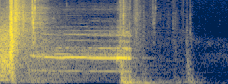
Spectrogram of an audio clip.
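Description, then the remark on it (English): A door creaks with a high, drawn-out squeal before slamming shut on Jeff Goldblum's hand in a Wes Anderson film with a heavy thud, followed by a softer knock as the sound fades. “I always forget that Jeff Goldblum gets the door shut on his hand.”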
